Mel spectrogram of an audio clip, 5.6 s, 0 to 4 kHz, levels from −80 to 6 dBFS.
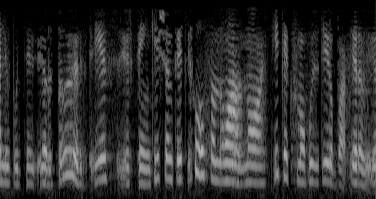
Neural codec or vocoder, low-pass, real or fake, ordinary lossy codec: codec, 16 kHz, 0.8 kbps, ZipCodec; 3.6 kHz; fake; AAC, 16 kbps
